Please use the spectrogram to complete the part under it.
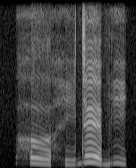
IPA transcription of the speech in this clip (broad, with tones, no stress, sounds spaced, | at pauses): h ɤː˧˩ h i˩˧ d ɛː˥˨ b i˥˨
